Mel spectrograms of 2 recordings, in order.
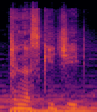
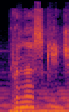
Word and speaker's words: renaskiĝi: A palavra Renaskiji, Naski quer dizer nascer. Renaski é renascer. O sufixo gi, com G de gato, ou G de gato, e o sufixo significa algo feito de fora para dentro.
